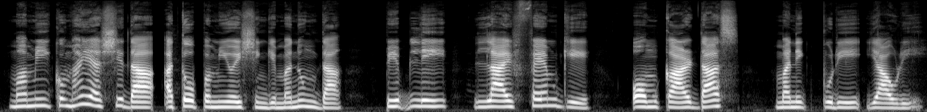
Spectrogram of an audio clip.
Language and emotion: Manipuri, neutral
